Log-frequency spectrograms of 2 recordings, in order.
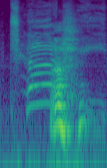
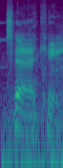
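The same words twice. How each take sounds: First: TURKEY pitched high and loud; emphatic repeat. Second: Said in the usual way. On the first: Retold or imitated. Niece repeats herself to the adult, TURKEY high and emphatic. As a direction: punch TURKEY hard as a defiant repeat. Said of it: "didn't you hear? I said".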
